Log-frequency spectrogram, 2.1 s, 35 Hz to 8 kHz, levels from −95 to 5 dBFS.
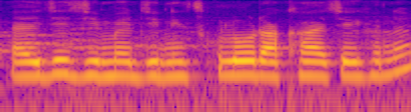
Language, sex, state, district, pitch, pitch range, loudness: Bengali, female, West Bengal, Paschim Medinipur, 205 Hz, 200-210 Hz, -15 LUFS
